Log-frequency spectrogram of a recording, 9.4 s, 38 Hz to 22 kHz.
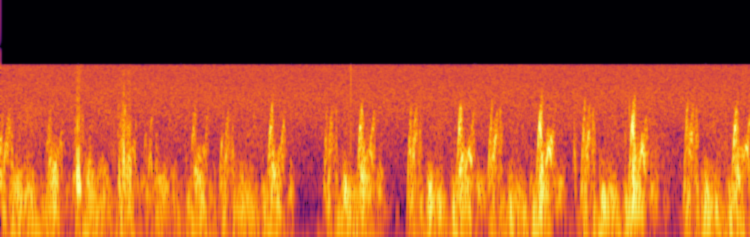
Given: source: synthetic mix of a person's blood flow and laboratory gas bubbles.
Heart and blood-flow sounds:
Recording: Doppler ultrasound of blood flow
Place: precordium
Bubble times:
0.92-1.04 s: bubbles
1.46-1.65 s: bubbles
From the record:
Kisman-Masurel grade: 123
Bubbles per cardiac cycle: 1 to 2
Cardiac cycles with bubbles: 10 to 50%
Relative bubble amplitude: loud (0.450 to 0.775)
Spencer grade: 2 (many but less than half of the cardiac periods contain bubble signals, singularly or in groups)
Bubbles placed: only in the low amplitude regions of the cardiac cycle

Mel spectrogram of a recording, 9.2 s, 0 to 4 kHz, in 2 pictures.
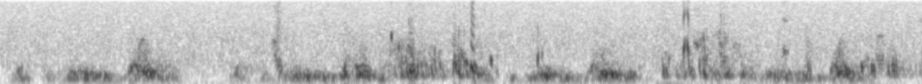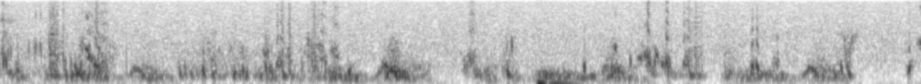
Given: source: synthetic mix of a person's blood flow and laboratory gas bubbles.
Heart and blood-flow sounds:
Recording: Doppler ultrasound of blood flow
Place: precordium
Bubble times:
1.35-1.45 s: bubbles
1.69-1.81 s: bubbles
1.92-2.50 s: bubbles
2.65-2.75 s: bubbles
3.27-3.79 s: bubbles
3.91-3.96 s: bubbles
4.01-4.07 s: bubbles
4.27-5.21 s: bubbles
5.47-6.40 s: bubbles
6.91-7.04 s: bubbles
7.09-7.21 s: bubbles
7.50-7.57 s: bubbles
7.65-8.17 s: bubbles
8.21-8.44 s: bubbles
8.46-8.53 s: bubbles
8.74-8.93 s: bubbles
9.12-9.22 s: bubbles
From the record:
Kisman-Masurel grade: 333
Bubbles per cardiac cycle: rolling drumbeat, 9 or more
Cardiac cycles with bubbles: 50 to 99%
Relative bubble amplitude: loud (0.450 to 0.775)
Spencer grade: 3 (all of the cardiac periods contain showers or single bubble signals, but not dominating or overriding the cardiac motion signals)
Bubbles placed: only in the low amplitude regions of the cardiac cycle

